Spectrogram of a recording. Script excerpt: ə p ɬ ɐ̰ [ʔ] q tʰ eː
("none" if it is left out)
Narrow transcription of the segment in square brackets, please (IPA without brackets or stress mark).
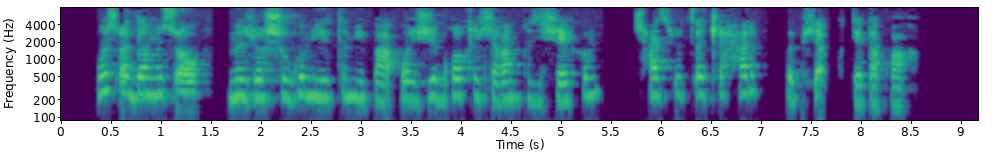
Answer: ʔ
